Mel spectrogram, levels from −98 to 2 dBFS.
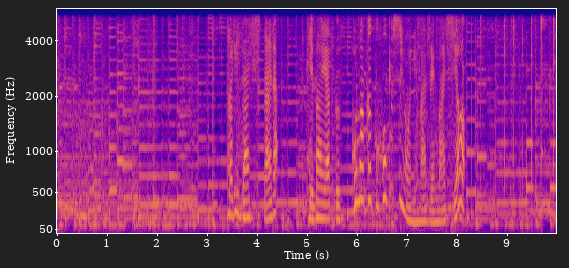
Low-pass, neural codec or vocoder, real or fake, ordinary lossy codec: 5.4 kHz; codec, 16 kHz, 4 kbps, X-Codec, HuBERT features, trained on general audio; fake; none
